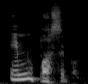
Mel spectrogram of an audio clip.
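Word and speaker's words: impossible: तो इसके पहले जब नेगेटिव प्रीफिक्स आएगा तो वो बाइलेबियल साउंड बन जाता है, म. इसीलिए इसका प्रोनाउंसिएशन होता है इम्पॉसिबल.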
